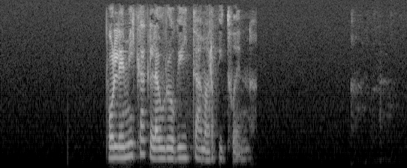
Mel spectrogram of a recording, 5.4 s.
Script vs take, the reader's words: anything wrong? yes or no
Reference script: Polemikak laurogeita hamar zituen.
no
